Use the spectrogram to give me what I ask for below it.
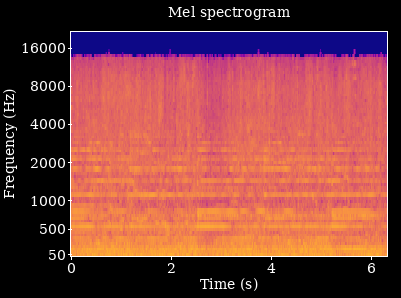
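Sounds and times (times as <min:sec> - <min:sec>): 
church bell ringing in Debrecen: 0:00.0 - 0:06.3.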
